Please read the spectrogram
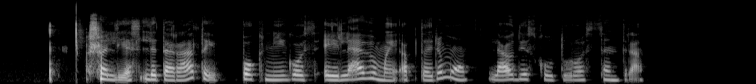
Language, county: Lithuanian, Marijampolė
